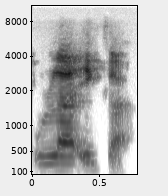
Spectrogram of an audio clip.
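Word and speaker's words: أولئك: tapi tidak bakal dibaca jadi bacanya bukan Ula Ika salah bacanya kita harus pendek ulaika ya Ula Ika jadi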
